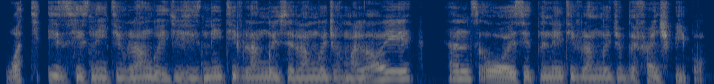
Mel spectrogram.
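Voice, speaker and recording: A man's voice: medium pitch, fairly quick, poor audio. Man musing aloud in casual monologue. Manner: rambling with many rhetorical questions and filler "like". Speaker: channel host.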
